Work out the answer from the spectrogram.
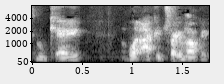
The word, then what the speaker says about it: Bouqé: it you know it you know how to pronounce it as bouquet but i could trademark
